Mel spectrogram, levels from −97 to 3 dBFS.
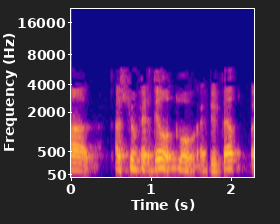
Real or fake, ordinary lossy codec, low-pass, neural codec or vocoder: fake; MP3, 24 kbps; 7.2 kHz; codec, 24 kHz, 0.9 kbps, WavTokenizer, medium speech release version 2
